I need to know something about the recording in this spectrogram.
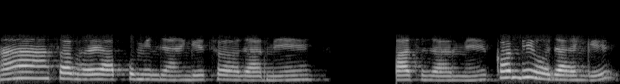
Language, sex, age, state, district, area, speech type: Hindi, female, 30-45, Uttar Pradesh, Prayagraj, rural, conversation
